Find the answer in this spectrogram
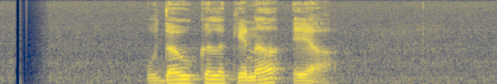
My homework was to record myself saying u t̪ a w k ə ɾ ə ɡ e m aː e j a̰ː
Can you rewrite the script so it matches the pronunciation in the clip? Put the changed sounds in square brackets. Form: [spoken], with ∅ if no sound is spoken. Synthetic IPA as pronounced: u [d̪] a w k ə [l] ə [k] e [n] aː e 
